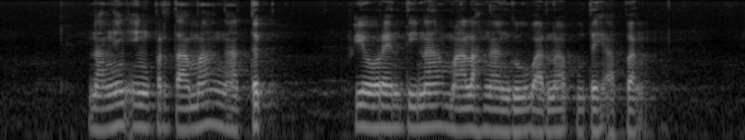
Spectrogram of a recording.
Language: Javanese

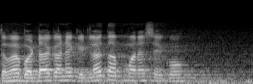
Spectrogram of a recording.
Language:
Gujarati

